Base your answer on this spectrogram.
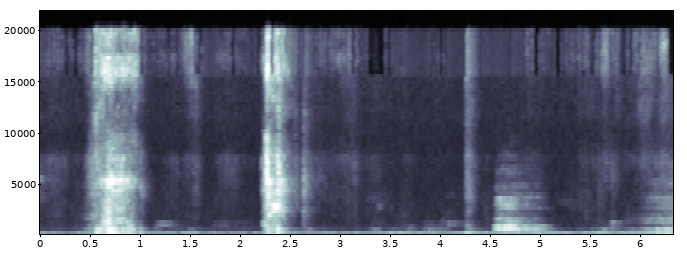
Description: Lots of sneezes. I feel miserable.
